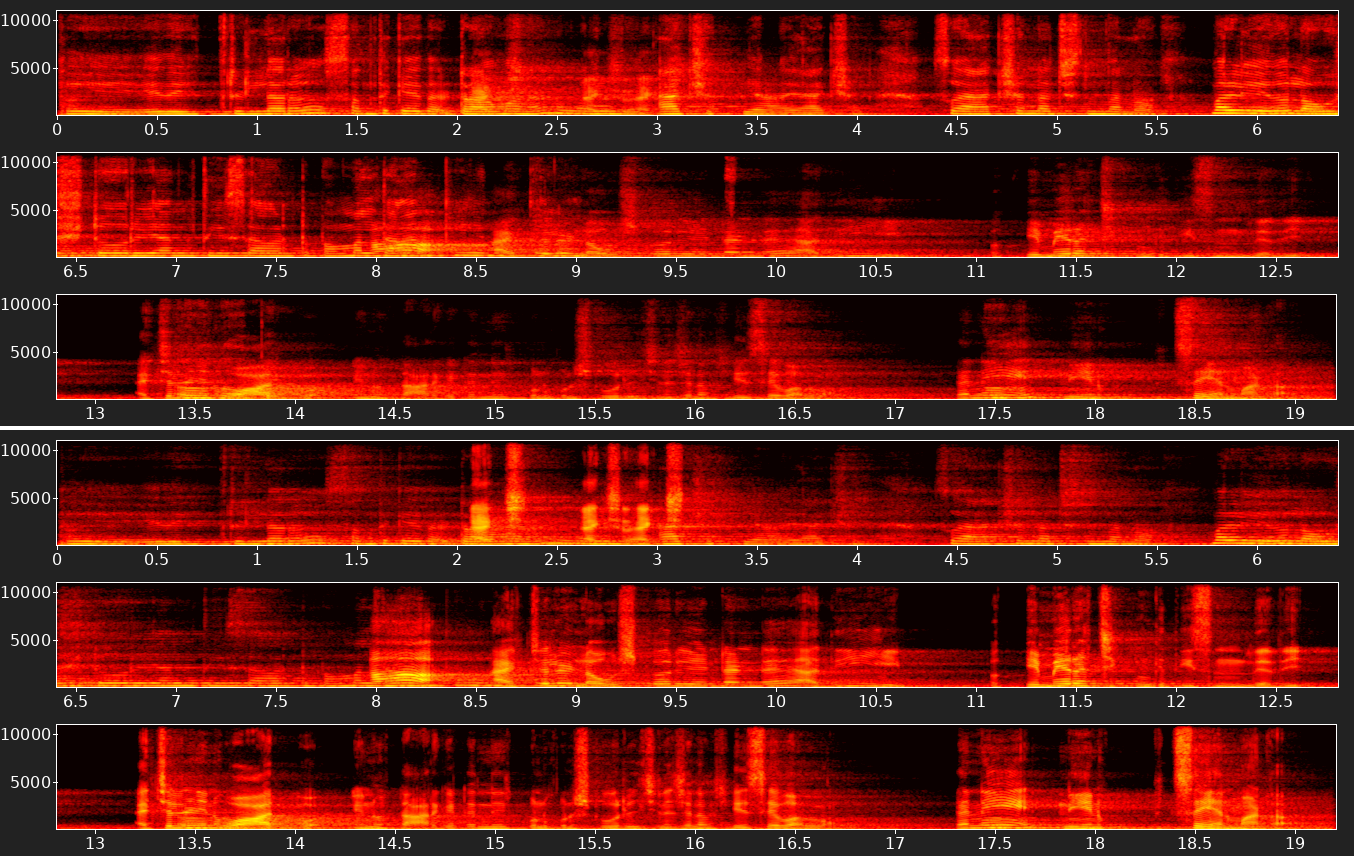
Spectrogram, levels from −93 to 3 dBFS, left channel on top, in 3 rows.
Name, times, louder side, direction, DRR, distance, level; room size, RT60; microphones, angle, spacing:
voice 1, 0.0-5.5 5.8-9.1 13.4-14.0 17.4-17.7, left 2 dB, 70° left, 11 dB, 0.6 m, -34 dB
voice 2, 2.6-3.1 8.0-8.3 8.6-10.7 11.2-12.6 13.2-16.7 17.3-18.1 18.4-19.0, right 5 dB, 65° right, 13 dB, 0.6 m, -33 dB
22.5 x 9.9 x 5.5 m, 2.7 s
head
